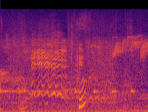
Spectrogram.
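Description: A goat bleating, one wavering, quavering call about half a second in.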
